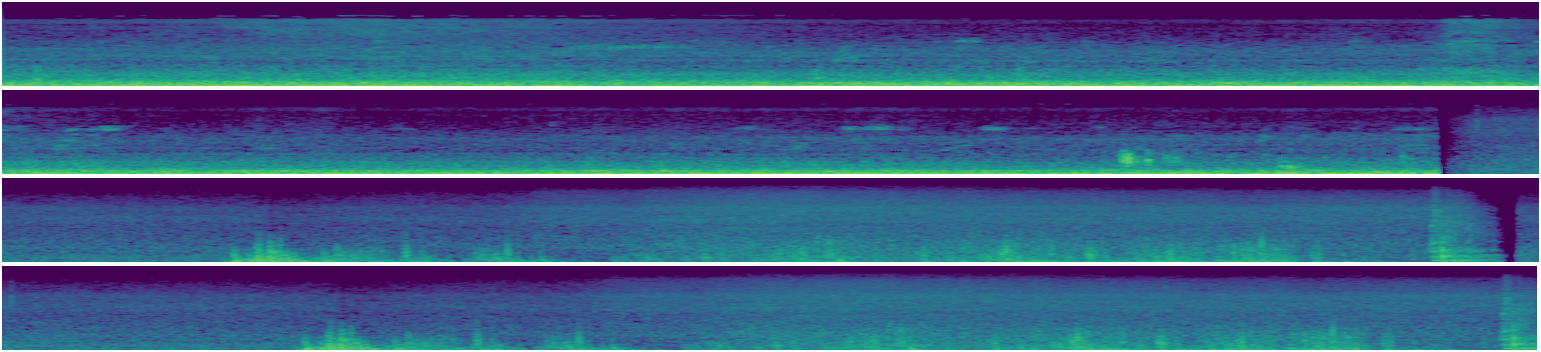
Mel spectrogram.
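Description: Steady low rumble of road and engine noise inside a moving car on a wet road, cutting off abruptly about halfway through. It gives way to a quieter, steady hiss of heavy rain, with gusts of wind buffeting the microphone in irregular surges.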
